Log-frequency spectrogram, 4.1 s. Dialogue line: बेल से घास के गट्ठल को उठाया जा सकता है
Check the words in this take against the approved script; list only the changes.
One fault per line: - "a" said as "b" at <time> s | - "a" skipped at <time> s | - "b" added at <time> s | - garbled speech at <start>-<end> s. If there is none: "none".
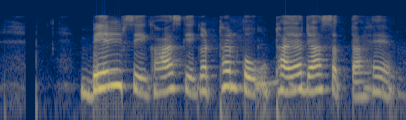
none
